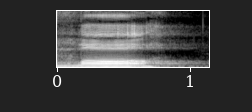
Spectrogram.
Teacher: lam jalalah dibunyikan secara tafkhim sebab huruf sebelumnya berbaris fathah maka dibacanya tebal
